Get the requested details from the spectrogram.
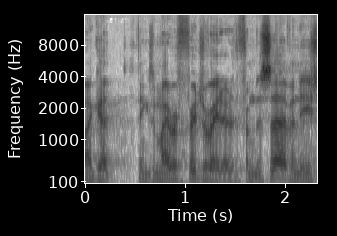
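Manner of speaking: ordinary talk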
